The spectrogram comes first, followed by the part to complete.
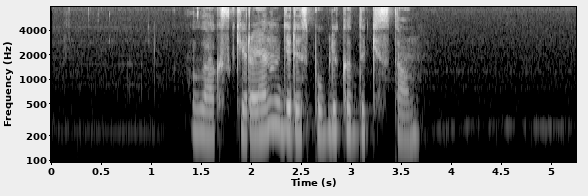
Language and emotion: Russian, neutral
